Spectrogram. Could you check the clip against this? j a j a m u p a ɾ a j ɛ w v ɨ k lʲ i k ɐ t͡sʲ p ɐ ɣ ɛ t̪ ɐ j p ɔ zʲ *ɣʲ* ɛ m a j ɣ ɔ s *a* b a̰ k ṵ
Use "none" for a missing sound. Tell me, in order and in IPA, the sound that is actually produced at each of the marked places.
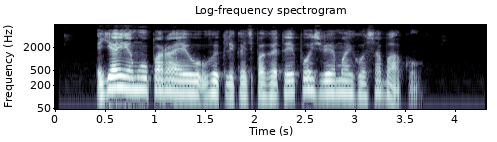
vʲ, a

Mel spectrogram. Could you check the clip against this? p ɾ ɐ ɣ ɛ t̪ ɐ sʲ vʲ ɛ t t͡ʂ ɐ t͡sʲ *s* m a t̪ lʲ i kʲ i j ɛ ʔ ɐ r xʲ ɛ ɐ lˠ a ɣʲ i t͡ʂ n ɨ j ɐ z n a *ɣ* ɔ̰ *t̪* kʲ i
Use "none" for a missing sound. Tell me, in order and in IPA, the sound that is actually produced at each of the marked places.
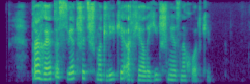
ʂ, x, t̪

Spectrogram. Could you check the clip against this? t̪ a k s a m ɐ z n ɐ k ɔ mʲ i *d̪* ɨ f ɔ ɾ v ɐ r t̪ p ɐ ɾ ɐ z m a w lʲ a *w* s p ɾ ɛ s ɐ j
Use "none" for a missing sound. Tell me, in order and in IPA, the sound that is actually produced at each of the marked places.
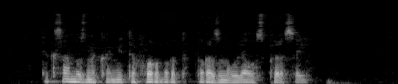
t̪, w

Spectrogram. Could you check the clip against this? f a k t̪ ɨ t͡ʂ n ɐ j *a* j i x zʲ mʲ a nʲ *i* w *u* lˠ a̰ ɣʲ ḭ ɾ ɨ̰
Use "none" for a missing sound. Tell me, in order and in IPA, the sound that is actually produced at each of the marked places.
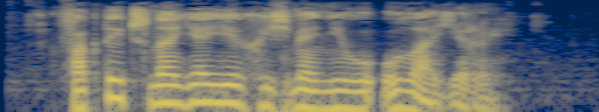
a, i, u

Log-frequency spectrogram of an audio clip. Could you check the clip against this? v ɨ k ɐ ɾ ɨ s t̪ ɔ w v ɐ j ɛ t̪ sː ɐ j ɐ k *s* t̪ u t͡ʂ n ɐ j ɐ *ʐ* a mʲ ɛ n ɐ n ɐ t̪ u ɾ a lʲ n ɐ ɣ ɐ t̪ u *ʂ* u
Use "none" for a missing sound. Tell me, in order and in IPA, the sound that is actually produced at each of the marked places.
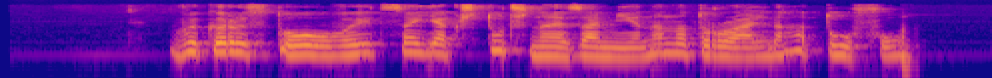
ʂ, z, f

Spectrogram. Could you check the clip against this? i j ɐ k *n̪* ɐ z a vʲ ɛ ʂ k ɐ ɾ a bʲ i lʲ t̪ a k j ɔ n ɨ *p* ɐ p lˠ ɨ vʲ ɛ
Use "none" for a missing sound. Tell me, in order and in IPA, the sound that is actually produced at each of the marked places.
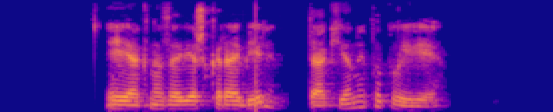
n̪, p

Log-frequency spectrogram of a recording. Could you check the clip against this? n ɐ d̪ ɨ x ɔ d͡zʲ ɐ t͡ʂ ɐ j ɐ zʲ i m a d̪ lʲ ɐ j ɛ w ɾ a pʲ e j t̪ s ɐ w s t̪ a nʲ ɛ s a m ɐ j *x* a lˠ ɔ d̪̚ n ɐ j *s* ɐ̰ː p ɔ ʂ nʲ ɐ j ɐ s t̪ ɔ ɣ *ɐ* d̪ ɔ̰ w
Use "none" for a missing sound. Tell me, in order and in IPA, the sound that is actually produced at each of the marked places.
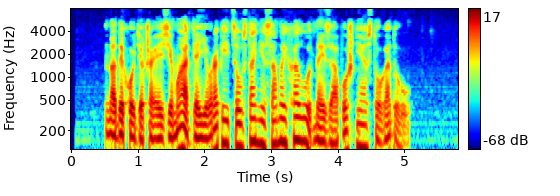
x, z, a

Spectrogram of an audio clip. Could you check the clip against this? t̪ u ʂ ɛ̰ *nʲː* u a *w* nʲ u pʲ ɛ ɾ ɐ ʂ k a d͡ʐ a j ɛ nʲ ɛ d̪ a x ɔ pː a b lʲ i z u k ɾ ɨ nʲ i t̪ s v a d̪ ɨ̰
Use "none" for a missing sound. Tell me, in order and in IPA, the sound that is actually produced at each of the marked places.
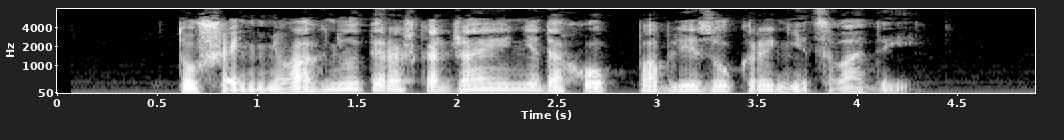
nʲː, ɣ

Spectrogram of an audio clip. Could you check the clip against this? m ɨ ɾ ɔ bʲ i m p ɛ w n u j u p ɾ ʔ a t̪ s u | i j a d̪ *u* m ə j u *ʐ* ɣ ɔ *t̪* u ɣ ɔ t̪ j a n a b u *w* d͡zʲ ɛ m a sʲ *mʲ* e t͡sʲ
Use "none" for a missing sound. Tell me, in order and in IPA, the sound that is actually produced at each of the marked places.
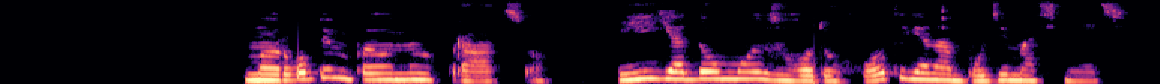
u, z, d̪, none, nʲ

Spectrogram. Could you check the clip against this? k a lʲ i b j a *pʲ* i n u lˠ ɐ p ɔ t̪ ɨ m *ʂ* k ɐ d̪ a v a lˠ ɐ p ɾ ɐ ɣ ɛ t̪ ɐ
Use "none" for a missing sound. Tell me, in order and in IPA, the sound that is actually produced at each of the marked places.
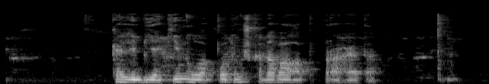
kʲ, ʂ

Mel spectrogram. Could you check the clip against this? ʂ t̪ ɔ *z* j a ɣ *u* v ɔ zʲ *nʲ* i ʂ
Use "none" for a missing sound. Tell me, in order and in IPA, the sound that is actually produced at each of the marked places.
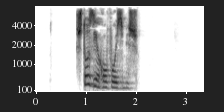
z, ɔ, mʲ

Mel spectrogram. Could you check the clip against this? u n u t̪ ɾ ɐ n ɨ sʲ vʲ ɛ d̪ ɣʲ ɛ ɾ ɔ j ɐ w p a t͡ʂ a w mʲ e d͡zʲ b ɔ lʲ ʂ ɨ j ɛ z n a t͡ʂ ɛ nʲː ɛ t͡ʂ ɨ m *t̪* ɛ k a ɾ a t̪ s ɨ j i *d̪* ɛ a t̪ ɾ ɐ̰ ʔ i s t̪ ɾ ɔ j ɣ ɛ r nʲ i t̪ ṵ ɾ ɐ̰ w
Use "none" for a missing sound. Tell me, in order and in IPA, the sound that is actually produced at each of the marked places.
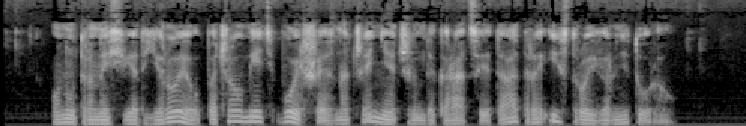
d̪, t̪

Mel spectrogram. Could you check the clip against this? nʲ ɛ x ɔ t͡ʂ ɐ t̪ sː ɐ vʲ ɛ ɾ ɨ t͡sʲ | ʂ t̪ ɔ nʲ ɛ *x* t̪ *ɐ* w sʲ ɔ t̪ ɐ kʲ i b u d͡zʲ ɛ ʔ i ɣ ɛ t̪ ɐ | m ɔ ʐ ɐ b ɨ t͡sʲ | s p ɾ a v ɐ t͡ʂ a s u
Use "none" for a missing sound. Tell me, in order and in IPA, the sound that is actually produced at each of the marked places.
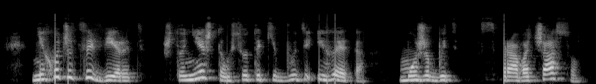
ʂ, ɐ

